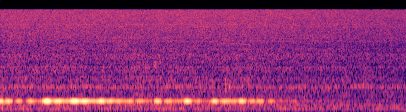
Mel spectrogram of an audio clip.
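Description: A marimba note rings and slowly fades away.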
